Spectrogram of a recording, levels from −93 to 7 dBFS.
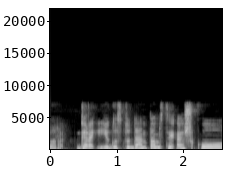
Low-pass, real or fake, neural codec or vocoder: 7.2 kHz; fake; vocoder, 44.1 kHz, 128 mel bands every 512 samples, BigVGAN v2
